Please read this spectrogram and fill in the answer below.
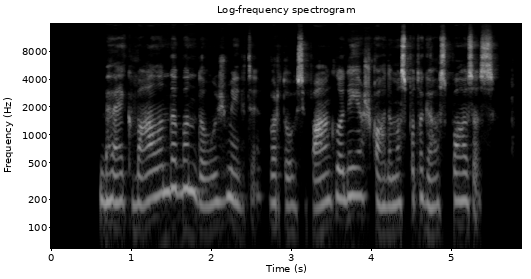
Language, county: Lithuanian, Vilnius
